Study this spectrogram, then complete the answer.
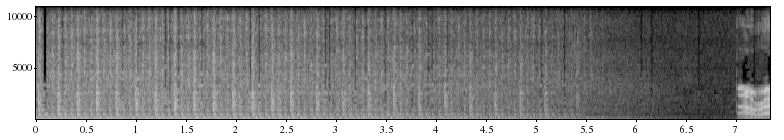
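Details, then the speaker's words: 1983 Chevrolet C10 Silverado, SBC 350 V8: steady idle with a quick, even top-end tick; owner suspects a burnt valve, bent pushrod or misplaced rocker. "i think it's something in the top end i've got a burnt valve where i've got a uh a bent push rod or a rocker arm that's not in the right spot or something"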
